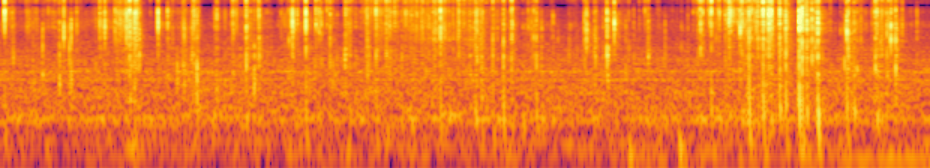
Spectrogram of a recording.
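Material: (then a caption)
Foil plastic. A small foil plastic Pokémon Shining Fates booster pack, still full of cards, is held in both hands while the fingertips crinkle and tear the foil strip open along the top. Dense, bright crinkling and sharp crackling come in quick, dry bursts with almost no low end, growing louder near the end as the strip rips open.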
